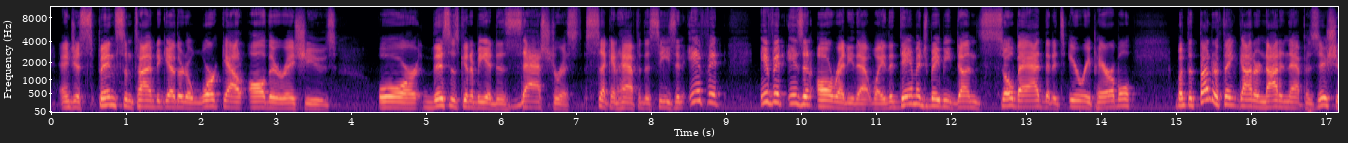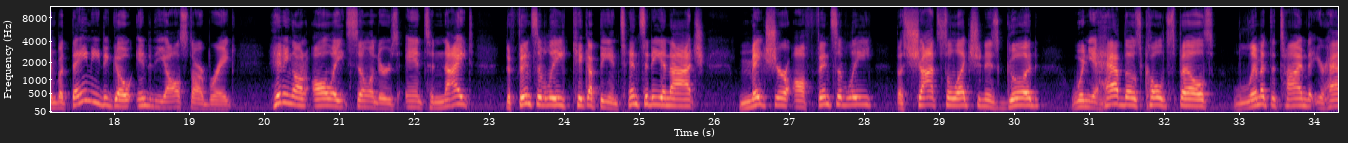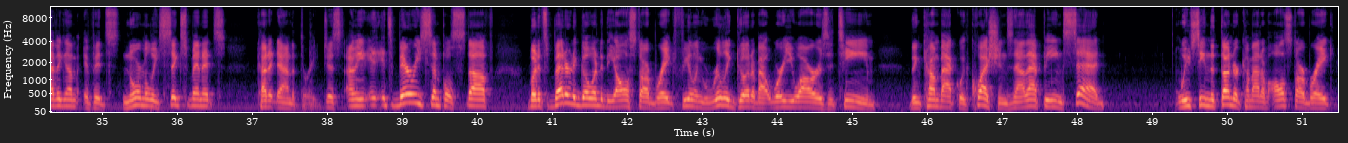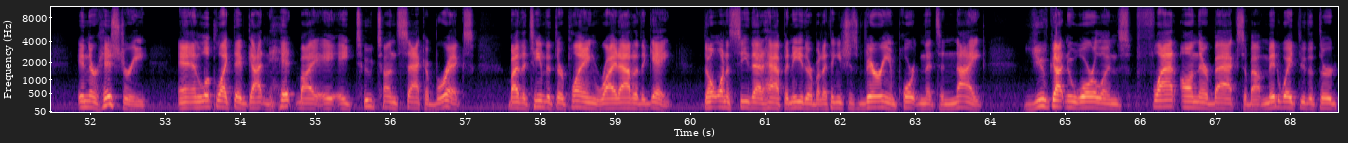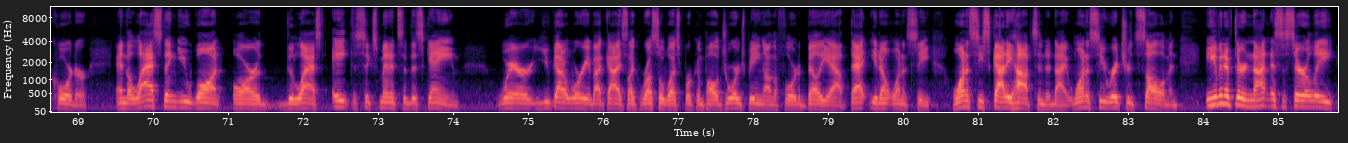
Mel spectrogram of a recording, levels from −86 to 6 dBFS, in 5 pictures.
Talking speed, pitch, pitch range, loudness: 185 wpm, 135 Hz, 120-165 Hz, -21 LUFS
